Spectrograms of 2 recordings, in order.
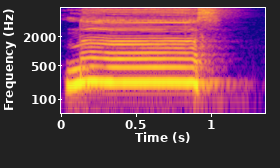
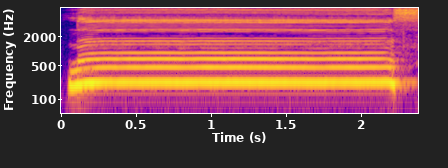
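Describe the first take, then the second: First: The final s is cut off very short. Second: The final s is held fairly long. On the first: The speaker calls it wrong. "Nggak boleh juga terlalu pendek" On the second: The speaker calls it right. "seukuran rikhwah, panjangnya rikhwah"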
